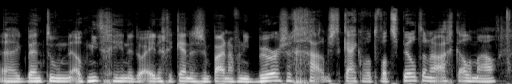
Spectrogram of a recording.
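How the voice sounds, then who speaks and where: A man talks at a very fast pace. His delivery stays monotone and flat. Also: fairly high pitch for a man. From North Holland, Haarlem. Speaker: entrepreneur. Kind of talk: casual chat.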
